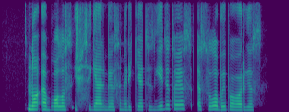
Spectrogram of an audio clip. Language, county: Lithuanian, Vilnius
